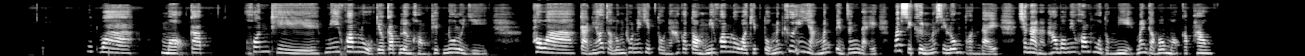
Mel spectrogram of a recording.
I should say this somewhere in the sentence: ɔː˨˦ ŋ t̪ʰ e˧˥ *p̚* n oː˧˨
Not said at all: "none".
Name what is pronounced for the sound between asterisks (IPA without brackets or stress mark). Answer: k̚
